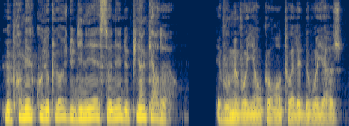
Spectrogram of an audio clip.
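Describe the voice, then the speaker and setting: A suave, world-weary gentleman lawyer talks with bitter irony, as a male audiobook reader plays him. The tone is dark and mellow, with a husky grain. It is a novel read aloud. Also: medium pitch, level tone, normal speed, lightly acted. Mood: ironic. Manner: ironic, bitter. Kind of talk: audiobook reading.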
